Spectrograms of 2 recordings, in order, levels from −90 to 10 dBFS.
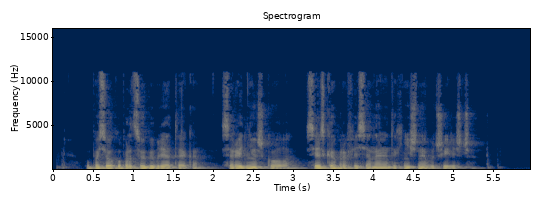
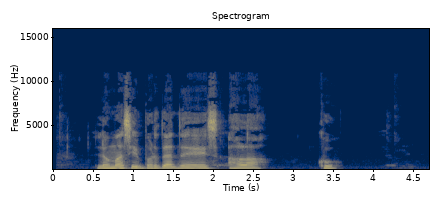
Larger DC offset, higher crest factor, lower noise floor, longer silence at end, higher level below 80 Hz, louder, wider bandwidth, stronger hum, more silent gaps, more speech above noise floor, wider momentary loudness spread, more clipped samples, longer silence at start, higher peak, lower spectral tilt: neither; about the same, 20 dB vs 22 dB; second, -69 dBFS vs -75 dBFS; second, 0.7 s vs 1.15 s; about the same, -62 dBFS vs -64 dBFS; second, -25 LUFS vs -22 LUFS; about the same, 11.5 kHz vs 11 kHz; neither; neither; second, 45 dB vs 52 dB; about the same, 11 LU vs 13 LU; neither; second, 0.4 s vs 0.55 s; about the same, -6 dBFS vs -4 dBFS; first, -7.5 dB/octave vs -4 dB/octave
